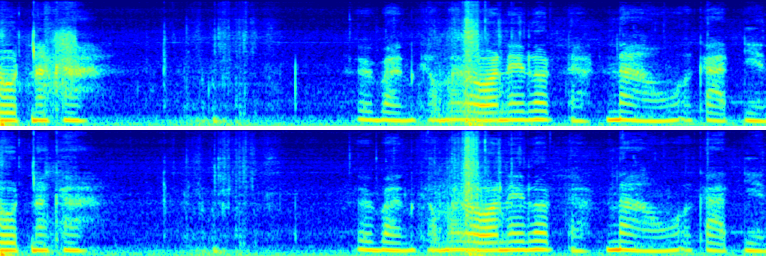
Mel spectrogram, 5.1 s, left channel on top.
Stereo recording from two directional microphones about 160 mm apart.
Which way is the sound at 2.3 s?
25° right (ahead or behind).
